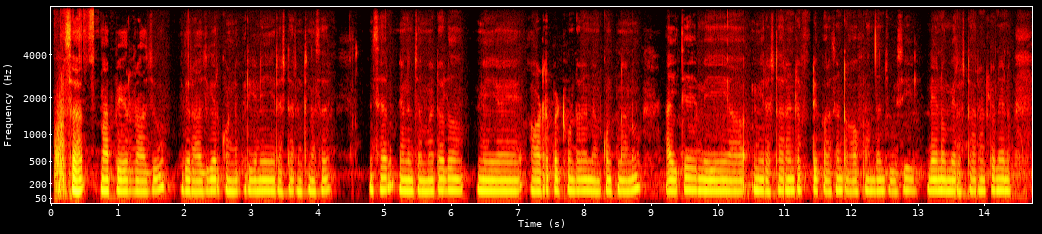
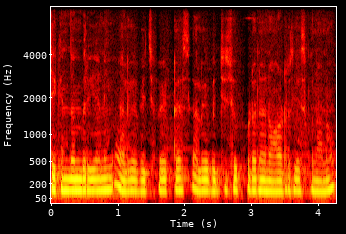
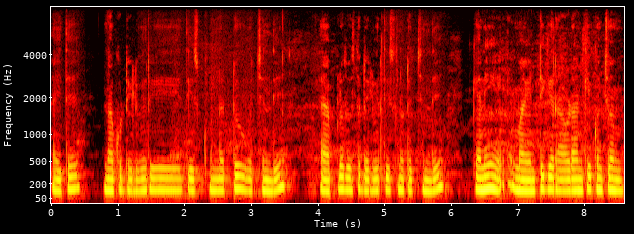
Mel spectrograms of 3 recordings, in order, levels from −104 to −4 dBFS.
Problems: background sounds at intervals, low volume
